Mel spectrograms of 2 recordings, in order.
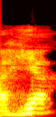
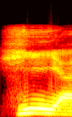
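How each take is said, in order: First: "হিয়া" merged into one short beat, hya; blended syllable. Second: "হিয়া" drawn out as two beats, hi-ya; syllables apart. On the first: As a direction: say "হিয়া" quickly joined as hya. ("হিয়া" জুড়ে ছোট করে, হ্যা) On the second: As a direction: stretch "হিয়া" into separate hi and ya. ("হিয়া" ভেঙে টেনে, হি-ইয়া) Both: Shown as a demonstration. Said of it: "আসবো যুক্ত বর্ণে".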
